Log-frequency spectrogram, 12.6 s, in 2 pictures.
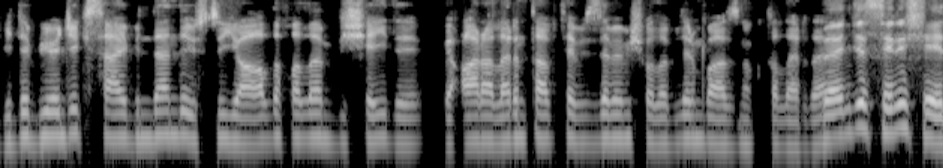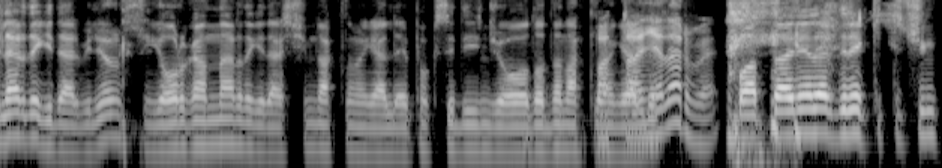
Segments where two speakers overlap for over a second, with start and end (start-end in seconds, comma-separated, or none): none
